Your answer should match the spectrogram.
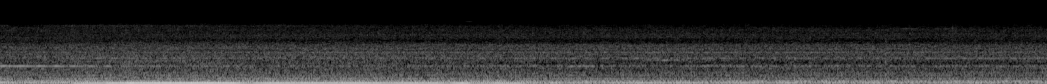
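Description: Single-decker diesel buses pulling away: a low engine rumble, loudest in the first few seconds, that then settles to a steadier hum.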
